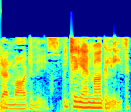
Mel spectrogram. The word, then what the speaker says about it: Julianne Margulies: Julianne Margulies.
